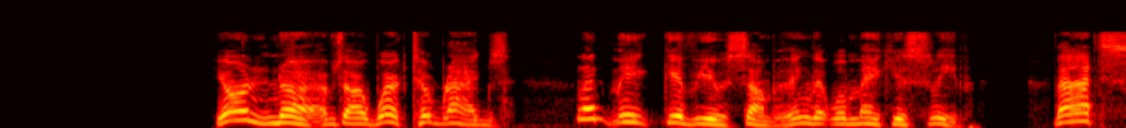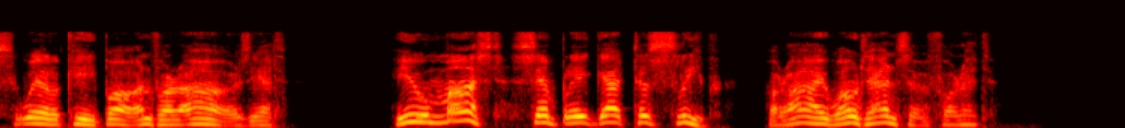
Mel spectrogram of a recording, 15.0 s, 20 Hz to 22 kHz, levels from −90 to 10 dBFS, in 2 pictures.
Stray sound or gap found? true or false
false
